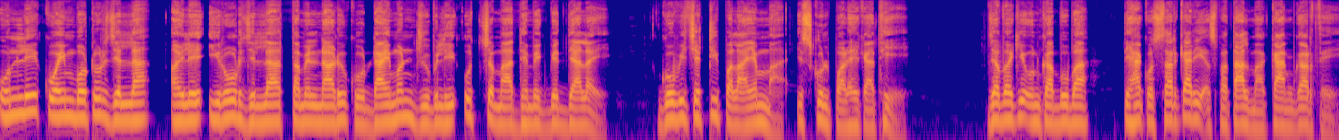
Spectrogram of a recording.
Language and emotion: Nepali, neutral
